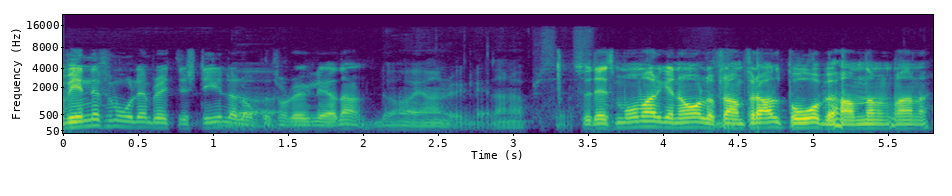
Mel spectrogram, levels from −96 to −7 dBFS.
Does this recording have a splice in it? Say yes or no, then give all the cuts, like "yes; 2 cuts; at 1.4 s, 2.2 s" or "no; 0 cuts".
no; 0 cuts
